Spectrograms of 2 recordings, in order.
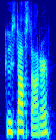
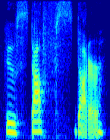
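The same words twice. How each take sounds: First: "Gustafsdottir" said again at normal pace with a hard k at the start, koos-tahfs-dotter, rising at the end; quick retry. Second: "Gustafsdottir" sounded out very slowly, goos-tahfs-dotter; slow careful name. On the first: Checking the Swedish name with a second quicker take: "Gustafsdottir". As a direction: try "Gustafsdottir" once more at speed, with a questioning lift. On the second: Reading the Swedish birth name slowly to get it right: "Gustafsdottir". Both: Shown as a demonstration.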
